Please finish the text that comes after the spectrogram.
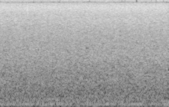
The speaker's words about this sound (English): That is hailstones, if you're listening to it. So heavy, it looks like snow.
